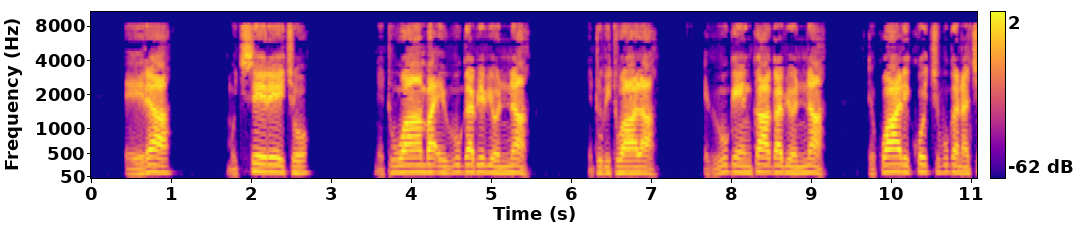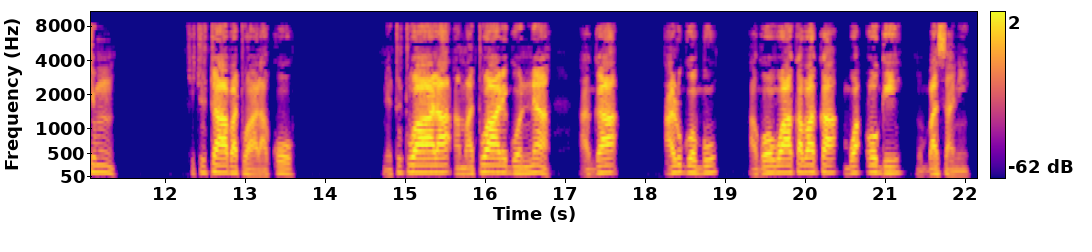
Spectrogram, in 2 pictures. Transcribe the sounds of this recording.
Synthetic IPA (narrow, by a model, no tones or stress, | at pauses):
e̞ɾa | muci̥se̞ːɾe̞ːco̞ | netuwaːmbae̞βiβuɡaβje̞βjo̞nːa | netuβitwaːla | e̞βiβuɡe̞ːŋkaːɡaβjo̞nːa | te̞kwaːliko̞ciβuɡanacimu | citutaːβatwa̰ːla̰ko̞ | ne̞tutwaːlaʔːmatwaːle̞ɡo̞nːa̰ː | ɡaː | luɡo̞bu | a̰ɡo̞ːβwaːkaβakaβwaʔoɡimubasa̰ni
